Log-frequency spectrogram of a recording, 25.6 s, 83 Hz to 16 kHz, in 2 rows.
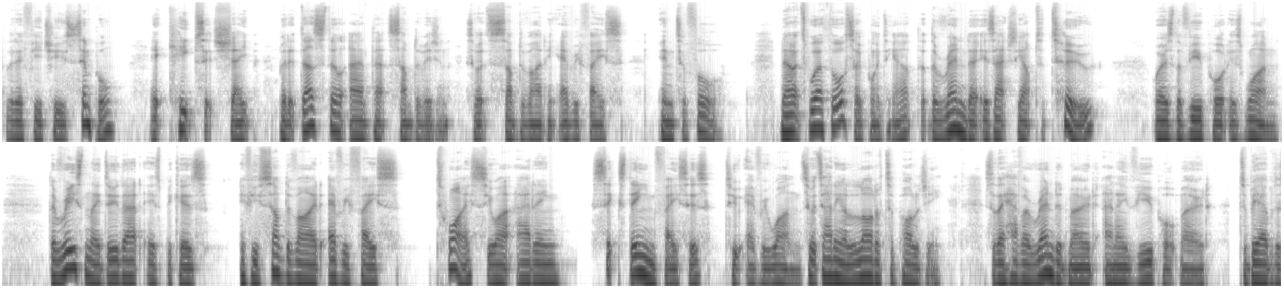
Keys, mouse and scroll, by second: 0.7 click.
